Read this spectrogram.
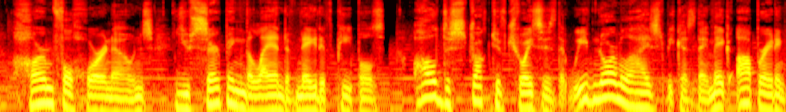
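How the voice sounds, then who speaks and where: A video essayist and channel host narrates a scripted video essay in an emphatic, dramatic style over background music. His voice is fairly low in pitch and a little mellow.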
